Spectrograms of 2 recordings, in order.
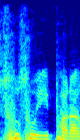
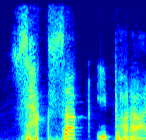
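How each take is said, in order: First: The repeated syllable is pronounced su. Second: The repeated syllable is pronounced sak. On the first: The speaker calls it wrong. "그러면 저 녀석 저 이상한 놈이다" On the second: The speaker calls it right. "이렇게 읽어야 되지"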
